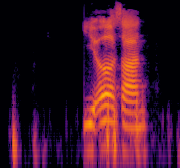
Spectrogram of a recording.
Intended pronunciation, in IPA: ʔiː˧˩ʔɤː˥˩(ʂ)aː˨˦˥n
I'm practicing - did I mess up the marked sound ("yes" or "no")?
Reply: yes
